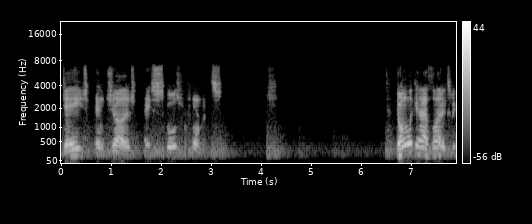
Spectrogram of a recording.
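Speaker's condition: No condition

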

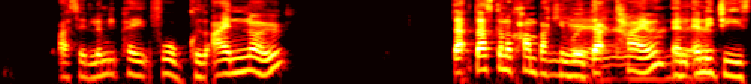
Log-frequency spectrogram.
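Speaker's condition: No condition

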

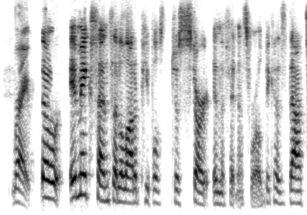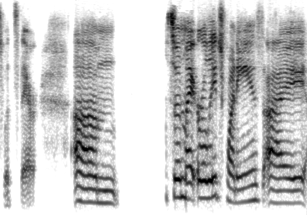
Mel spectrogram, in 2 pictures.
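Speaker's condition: No condition

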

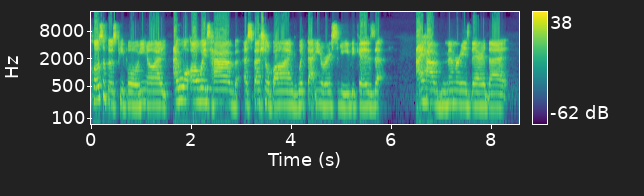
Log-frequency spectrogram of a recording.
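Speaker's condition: Unilateral cleft lip and palate, severe

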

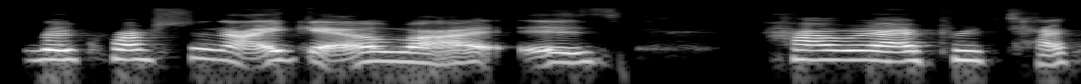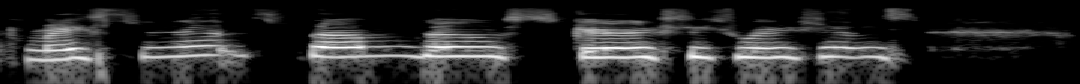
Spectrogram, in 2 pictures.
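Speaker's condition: Cerebral palsy; wheelchair use

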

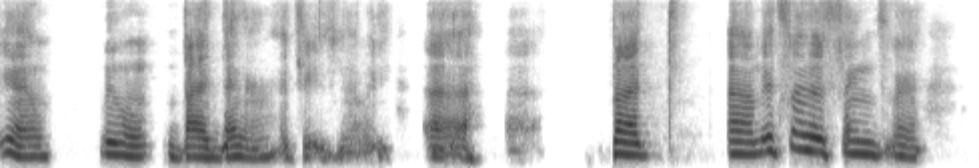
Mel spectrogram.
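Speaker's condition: Spinal muscular atrophy, severe; needs heavily adapted van for live poker, accessible van GoFundMe started by Veronica Brill

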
